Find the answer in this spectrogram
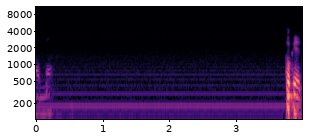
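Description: Faint, steady electrical mains hum made of several steady tones at once, with nothing else over it until a man's voice comes back near the end.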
